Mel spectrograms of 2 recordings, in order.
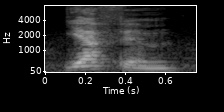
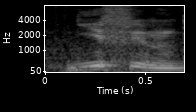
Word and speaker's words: Yefim: I mean, you know, you got to say it like a Russian. Yefim Giller.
